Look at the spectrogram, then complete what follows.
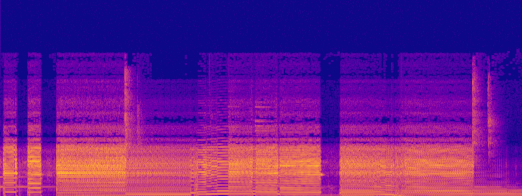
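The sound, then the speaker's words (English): Loud electric guitar through heavy distortion and an octave pedal, playing thick sustained notes with slides and pitch bends, broken by a few brief pauses, with no voices; the octave pedal boosts the signal when on, hitting everything harder. “Stays really present, even with the distortion.”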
